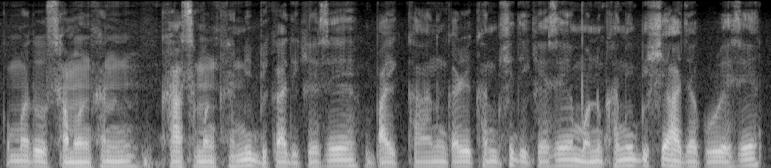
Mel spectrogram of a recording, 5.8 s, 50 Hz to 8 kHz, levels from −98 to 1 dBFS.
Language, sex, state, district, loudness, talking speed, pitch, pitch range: Nagamese, male, Nagaland, Kohima, -23 LUFS, 260 wpm, 85 Hz, 85-95 Hz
